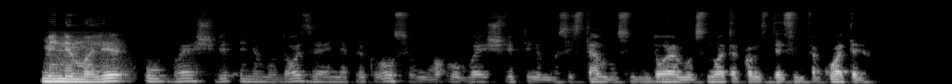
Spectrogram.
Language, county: Lithuanian, Panevėžys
